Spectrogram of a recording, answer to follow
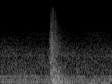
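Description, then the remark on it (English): A single short thud of an SUV's door opening as the driver exits after stopping in a parking lot under concrete overpasses, over a steady low rumble of the idling vehicle, with no voices. “At a parking lot under concrete overpasses, she brings her SUV to a stop, then exits.”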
